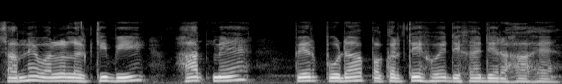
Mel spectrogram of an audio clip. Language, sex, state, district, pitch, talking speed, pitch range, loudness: Hindi, male, Arunachal Pradesh, Lower Dibang Valley, 160 Hz, 150 wpm, 145-170 Hz, -14 LUFS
